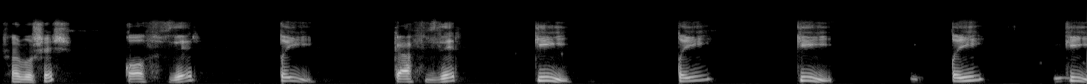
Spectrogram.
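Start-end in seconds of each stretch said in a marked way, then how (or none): 1.2-10.8 কি from deep in the throat, then কি further forward; deep and front k. Shown as a demonstration. Teacher contrasting two Arabic k letters, deep against front. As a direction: place the first কি lower in the throat. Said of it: "তার থেকেও একটু নিচে".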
